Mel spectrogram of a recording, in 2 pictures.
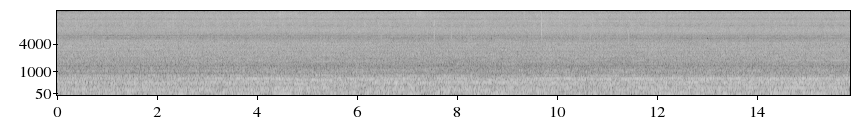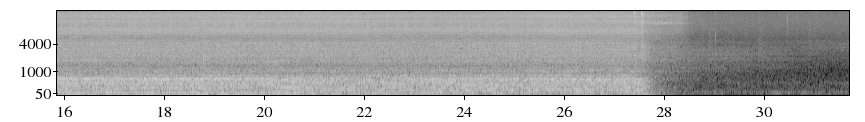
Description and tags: oil burner /
Zoom H4 recorder / Soundman OKM II classic studio binaural mics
